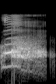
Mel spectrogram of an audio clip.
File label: mage book die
